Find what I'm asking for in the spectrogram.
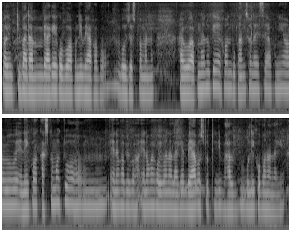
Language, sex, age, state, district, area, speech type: Assamese, female, 45-60, Assam, Charaideo, urban, spontaneous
